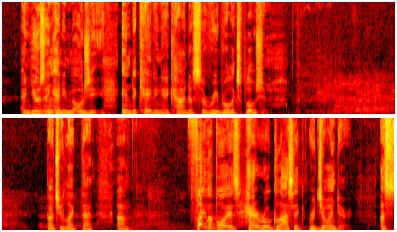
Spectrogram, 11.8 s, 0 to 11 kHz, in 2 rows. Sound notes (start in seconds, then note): 4.7 laughter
